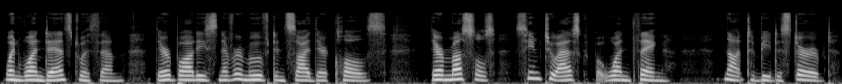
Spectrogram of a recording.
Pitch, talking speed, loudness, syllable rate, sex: 200 Hz, 165 wpm, -18 LUFS, 5.4 syllables/s, female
